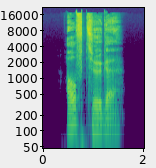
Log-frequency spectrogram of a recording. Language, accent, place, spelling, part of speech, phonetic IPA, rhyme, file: German, Germany, Berlin, aufzöge, verb, [ˈaʊ̯fˌt͡søːɡə], -aʊ̯ft͡søːɡə, De-aufzöge.ogg
- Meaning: first/third-person singular dependent subjunctive II of aufziehen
